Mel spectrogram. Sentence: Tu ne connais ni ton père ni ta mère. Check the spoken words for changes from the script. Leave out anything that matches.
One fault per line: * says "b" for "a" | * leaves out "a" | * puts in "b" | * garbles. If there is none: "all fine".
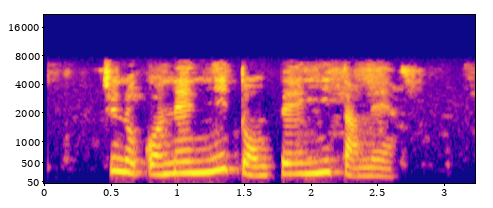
all fine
